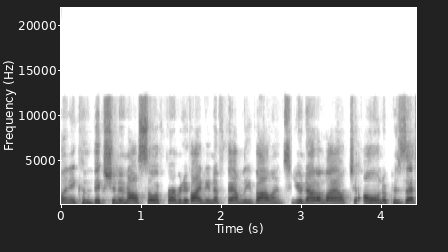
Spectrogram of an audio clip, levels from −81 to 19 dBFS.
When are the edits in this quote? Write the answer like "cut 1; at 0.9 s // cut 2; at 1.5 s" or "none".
cut 1; at 1.6 s // cut 2; at 2.8 s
